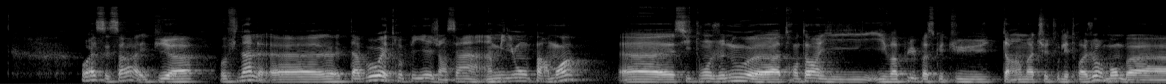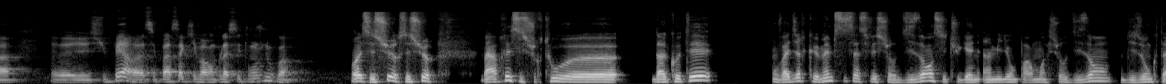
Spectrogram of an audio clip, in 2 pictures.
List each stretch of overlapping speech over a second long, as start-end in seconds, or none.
none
